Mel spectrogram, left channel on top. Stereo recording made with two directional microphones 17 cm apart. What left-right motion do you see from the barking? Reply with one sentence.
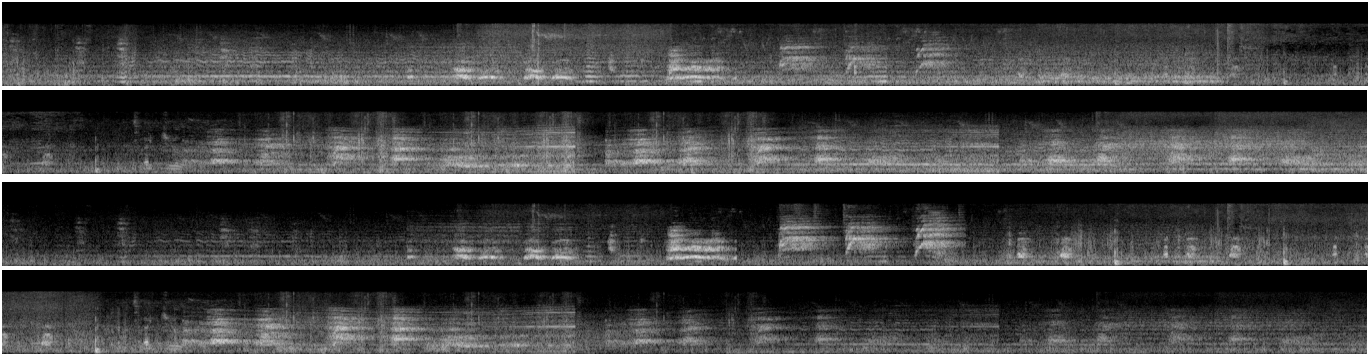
You can hear the barking move from left to right and back again.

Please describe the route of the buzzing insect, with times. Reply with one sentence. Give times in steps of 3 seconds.
In this clip you hear the buzzing insect on the left from 0 s, in the centre from 12 s and on the left from 18 s.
